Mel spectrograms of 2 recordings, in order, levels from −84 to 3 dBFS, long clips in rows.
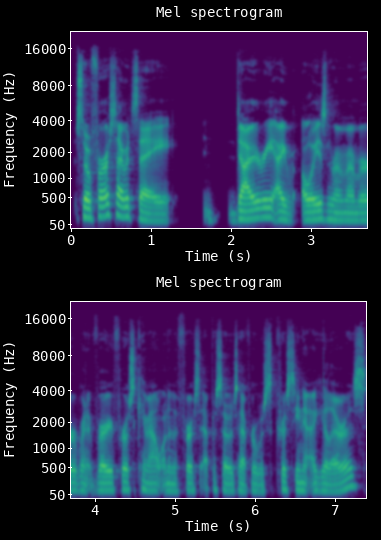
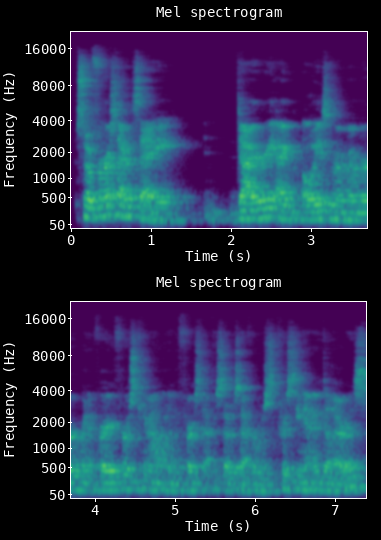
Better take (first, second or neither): first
